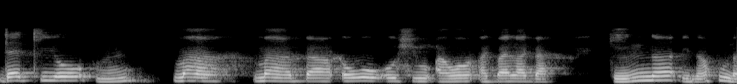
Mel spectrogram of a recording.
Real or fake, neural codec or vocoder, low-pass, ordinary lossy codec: fake; codec, 16 kHz, 0.9 kbps, LongCat-Audio-Codec; 5.4 kHz; MP3, 48 kbps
